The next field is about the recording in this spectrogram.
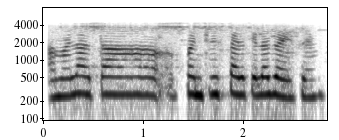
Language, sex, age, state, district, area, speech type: Marathi, female, 18-30, Maharashtra, Ratnagiri, rural, conversation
